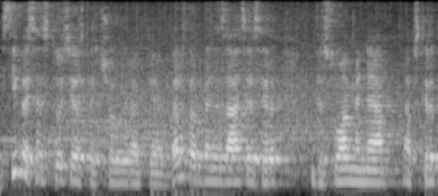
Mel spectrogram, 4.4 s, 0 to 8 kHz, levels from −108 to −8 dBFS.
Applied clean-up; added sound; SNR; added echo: none; Applause / Crowd / Cheering; 13 dB; reverberation time 0.8 s.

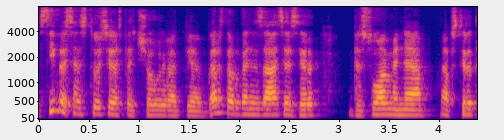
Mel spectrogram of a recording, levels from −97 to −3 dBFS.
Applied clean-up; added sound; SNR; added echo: neural mask model DeepFilterNet 3.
